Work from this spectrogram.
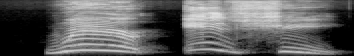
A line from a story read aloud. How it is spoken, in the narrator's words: yelled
